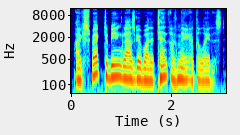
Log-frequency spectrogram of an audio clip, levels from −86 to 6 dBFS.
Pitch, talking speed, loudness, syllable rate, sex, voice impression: 150 Hz, 270 wpm, -16 LUFS, 5.7 syllables/s, male, masculine, old, slightly weak, halting, raspy, mature, friendly, reassuring, slightly wild, slightly strict, modest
